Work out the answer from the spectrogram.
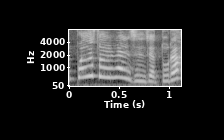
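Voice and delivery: put-on high, fast, pleading teen voice; eager teen asking. Retelling herself as a girl asking her mother, high and rushed. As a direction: rush the question up high like an excited kid.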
